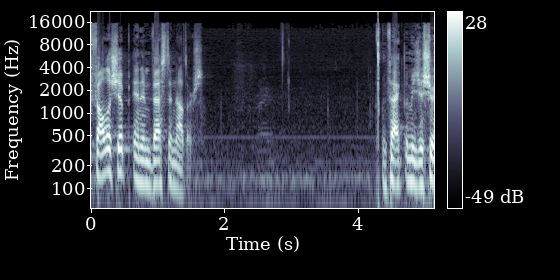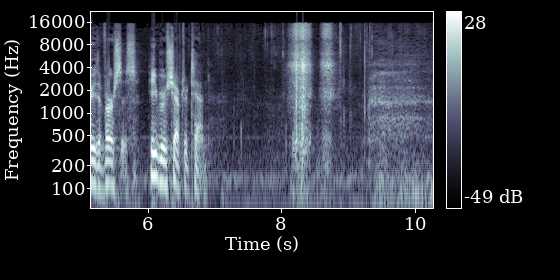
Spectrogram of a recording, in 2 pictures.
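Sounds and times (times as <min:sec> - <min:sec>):
speech: 0:00.1 - 0:01.8, 0:04.4 - 0:07.0
person sniffing with a stuffy nose from a cold: 0:08.0 - 0:10.2.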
